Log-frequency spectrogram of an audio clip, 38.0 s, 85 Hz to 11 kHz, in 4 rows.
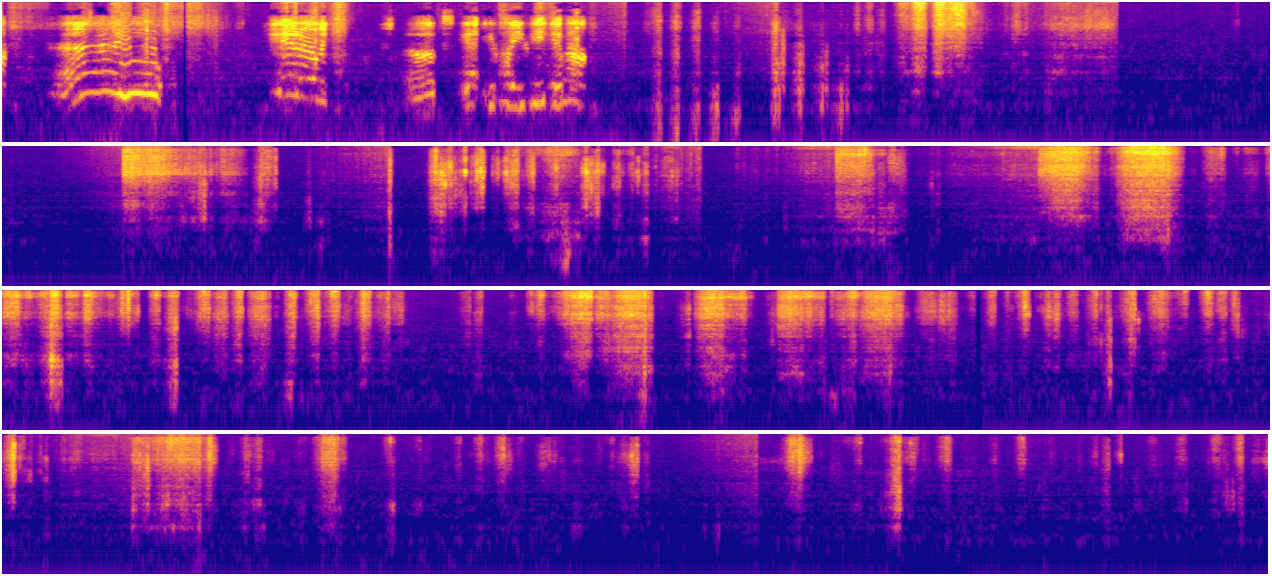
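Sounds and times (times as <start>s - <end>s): hands rubbing and tearing packaging: 4.2s - 8.4s, 12.2s - 14.8s, 15.4s - 16.3s, 17.0s - 22.0s, 23.0s - 31.6s.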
